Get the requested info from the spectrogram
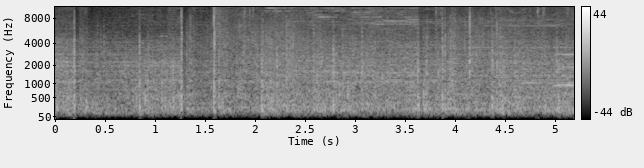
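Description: Aerial fireworks going off: many sharp bangs in quick succession over a continuous wash of noise.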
